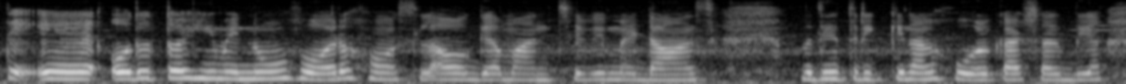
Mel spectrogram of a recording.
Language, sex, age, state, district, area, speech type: Punjabi, female, 18-30, Punjab, Faridkot, urban, spontaneous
